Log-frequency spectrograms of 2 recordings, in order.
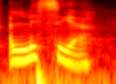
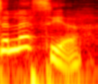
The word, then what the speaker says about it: Alessia: Although it did kind of wind me up slightly that she kept being called Alicia. – Nice. – It's Alessia, right? Are we just pronouncing it wrong? – I don't think so.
